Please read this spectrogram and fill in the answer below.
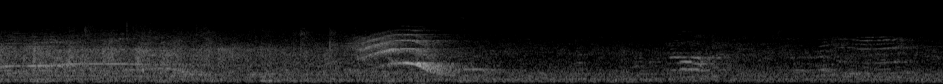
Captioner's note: cheers and applause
